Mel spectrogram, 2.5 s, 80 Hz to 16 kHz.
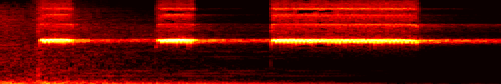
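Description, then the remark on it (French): A referee's final whistle at the end of a football match between East Germany and Belgium on 12 September 1990, blowing three times: two short sharp blasts followed by a longer sustained one, loud and shrill over a low background rumble. “Au coup de sifflet final, les joueurs allemands savent qu'ils viennent d'écrire l'épilogue de leur sélection.”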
